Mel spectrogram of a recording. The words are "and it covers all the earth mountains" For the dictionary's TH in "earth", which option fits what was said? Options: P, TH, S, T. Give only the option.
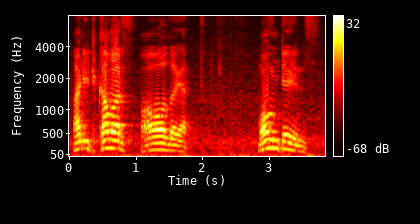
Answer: T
